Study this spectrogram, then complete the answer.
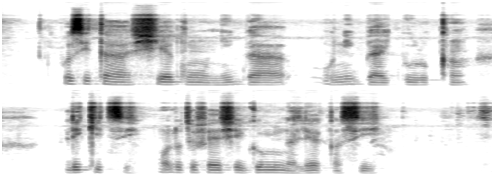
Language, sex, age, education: Yoruba, male, 15-29, tertiary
